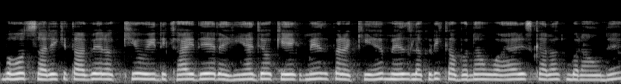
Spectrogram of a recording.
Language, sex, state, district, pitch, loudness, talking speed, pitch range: Hindi, female, Delhi, New Delhi, 240 Hz, -13 LUFS, 250 wpm, 230-245 Hz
